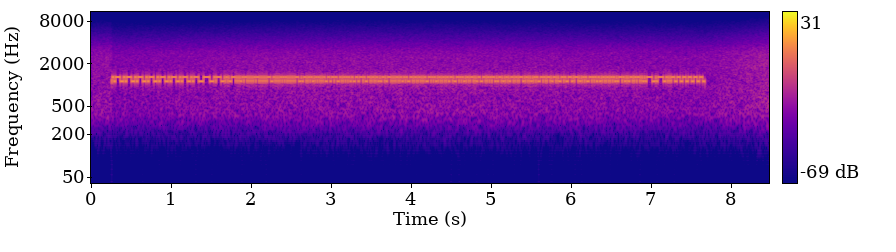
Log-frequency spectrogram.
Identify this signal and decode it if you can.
NAVTEX (SITOR-B), 100 baud, 170 Hz shift, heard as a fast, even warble, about 1220 Hz centre, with radio static. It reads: RRYA4 OZIVG R39M1 2EYOS H8BBY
